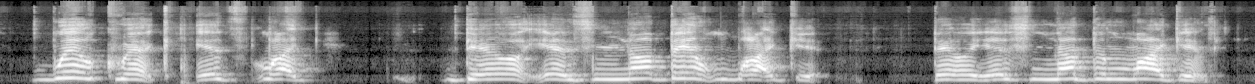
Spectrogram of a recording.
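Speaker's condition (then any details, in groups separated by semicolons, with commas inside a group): Cerebral palsy; present from birth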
